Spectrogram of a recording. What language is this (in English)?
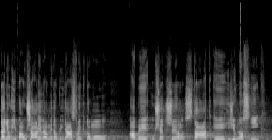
Czech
